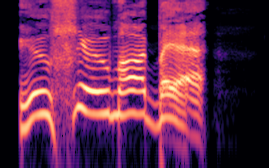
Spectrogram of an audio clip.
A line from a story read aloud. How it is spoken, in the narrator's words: Varga Holt shrieked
